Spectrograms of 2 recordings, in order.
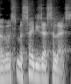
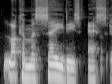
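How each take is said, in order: First: It is said at normal speed. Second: It is said slowly.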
